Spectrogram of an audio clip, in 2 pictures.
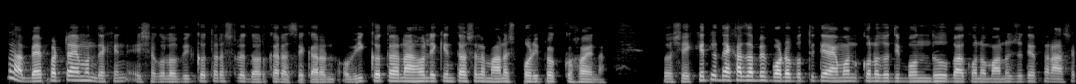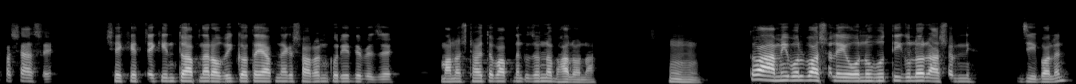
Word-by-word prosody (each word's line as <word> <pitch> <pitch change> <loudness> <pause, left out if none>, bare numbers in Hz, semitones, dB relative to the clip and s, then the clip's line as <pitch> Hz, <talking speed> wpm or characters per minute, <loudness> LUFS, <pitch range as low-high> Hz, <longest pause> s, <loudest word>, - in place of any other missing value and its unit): না, - - +2 0.2
ব্যাপারটা 180 +5 +4
এমন 185 -1 0
দেখেন, 140 +2 -5 0.2
এই - - -9
সকল 130 0 -5
অভিজ্ঞতার 140 +4 -5
আসলে 150 0 -4
দরকার 120 +2 -2
আছে। 105 - -7
কারণ 115 -1 +1 0.2
অভিজ্ঞতা 155 +5 +1
না - - +9
হলে 150 0 +3
কিন্তু 155 -1 -3
আসলে 150 0 -2
মানুষ 135 +1 +2
পরিপক্ক 140 0 0
হয় 125 -2 +2
না। 105 - -12 0.6
তো 135 - -5
সেক্ষেত্রে 190 - 0
দেখা 195 +1 +6
যাবে 190 0 +5
পরবর্তীতে 165 +1 +3
এমন 160 +1 +1
কোন 160 - +1
যদি 150 0 -3
বন্ধু 145 0 -1
বা 140 - +6
কোন 135 0 -2
মানুষ 130 +1 -1
যদি 135 +1 -6
আপনার 140 -1 -5
আশেপাশে 150 +4 -9
আসে - - -12 0.6
সেক্ষেত্রে 150 0 -2
কিন্তু 155 0 -4
আপনার 155 0 0
অভিজ্ঞতাই 145 +1 0
আপনাকে 150 0 -6
স্মরণ 140 0 -2
করিয়ে 140 -1 -4
দেবে 130 -3 -5
যে 120 - -4 0.6
মানুষটা 135 +2 -2
হয়তোবা 145 +1 0
আপনার 145 0 -10
জন্য 145 0 -3
ভালো 120 -2 +1
না। 110 - -8 0.8
হুম, 130 -2 -6
হুম। 110 -2 -10 0.5
তো - - -3 0.2
আমি 185 +1 +2
বলব 190 0 -1
আসলে 180 0 -4
এই - - +2
অনুভূতিগুলোর 170 +1 -1
আসল 145 +1 -8
নে 140 - -11 0.5
জি 135 - -6
বলেন। 140 +6 -2
145 Hz, 175 wpm, -20 LUFS, 135-160 Hz, 0.8 s, না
